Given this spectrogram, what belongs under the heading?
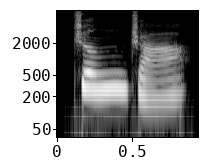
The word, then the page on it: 挣扎: zhēng zhá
